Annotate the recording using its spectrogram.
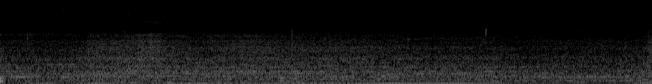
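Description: Faint, steady low drone of distant engine noise, its low rumble swelling slightly in the middle and easing off near the end.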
